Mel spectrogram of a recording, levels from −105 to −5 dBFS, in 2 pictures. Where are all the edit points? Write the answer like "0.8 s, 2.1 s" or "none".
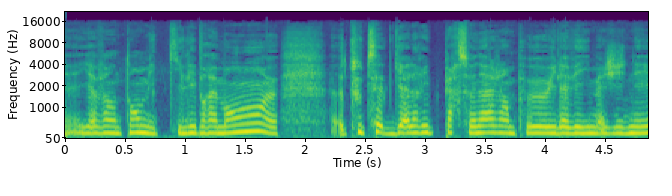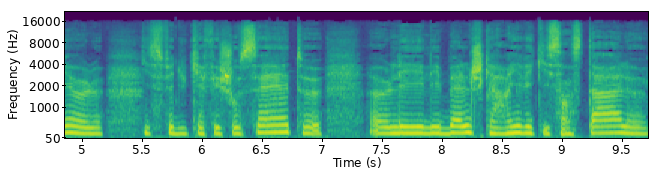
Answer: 1.1 s, 5.5 s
